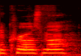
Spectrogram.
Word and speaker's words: Necrozma: I'm here with a Pokemon Sun and Moon Ultra Prism Elite Trainer Box with Duskmane Necrozma. Finally pronounced that, or not pronounced it?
